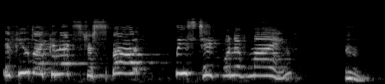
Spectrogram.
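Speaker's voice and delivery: very high, fast twittering bird voice; chirpy bird. Acted. Bella Bird offering Lucy a spot, very high and fast.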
